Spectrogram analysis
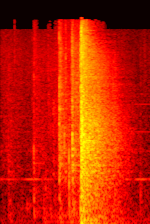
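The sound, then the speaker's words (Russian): An apartment door slams shut: a few faint knocks and clicks lead into one loud, sharp slam that rings out and fades over about a second. “повернулся к двери своей квартиры. Хлопнул дверью, он вошел домой.”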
